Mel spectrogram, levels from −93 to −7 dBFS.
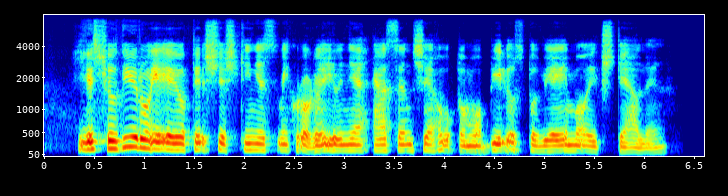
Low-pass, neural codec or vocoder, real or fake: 7.2 kHz; codec, 16 kHz, 1 kbps, FunCodec, trained on Chinese and English, 50 frames a second; fake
